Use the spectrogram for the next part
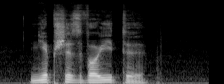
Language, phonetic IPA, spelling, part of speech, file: Polish, [ˌɲɛpʃɨzvɔˈʲitɨ], nieprzyzwoity, adjective, Pl-nieprzyzwoity.ogg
